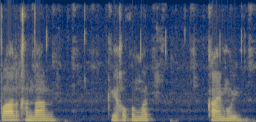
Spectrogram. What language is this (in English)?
Urdu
